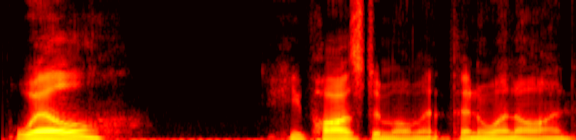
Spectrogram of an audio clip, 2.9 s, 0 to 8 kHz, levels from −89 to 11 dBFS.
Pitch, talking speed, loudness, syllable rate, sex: 125 Hz, 165 wpm, -18 LUFS, 4.5 syllables/s, male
